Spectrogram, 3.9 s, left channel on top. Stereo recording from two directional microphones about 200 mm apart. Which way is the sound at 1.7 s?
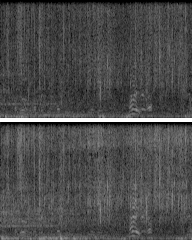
55° left (ahead or behind).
